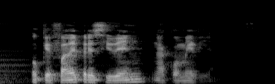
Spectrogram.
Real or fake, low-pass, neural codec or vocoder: real; 7.2 kHz; none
